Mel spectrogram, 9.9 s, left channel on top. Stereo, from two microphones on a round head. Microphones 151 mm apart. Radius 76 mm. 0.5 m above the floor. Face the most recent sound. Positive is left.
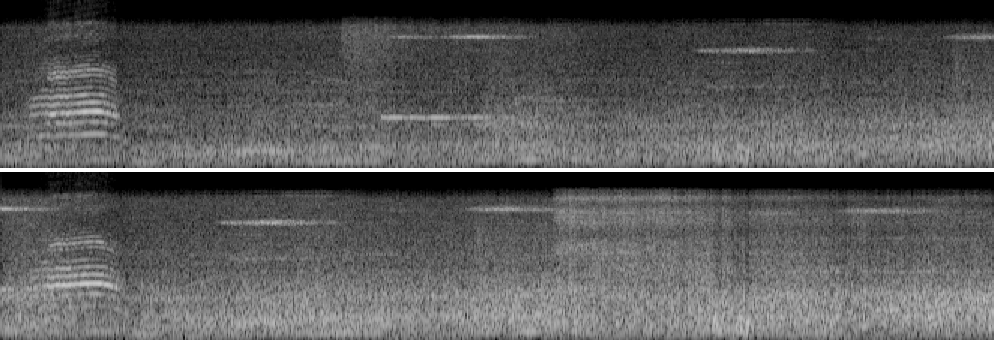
turn(degrees=30)  # may be behind; listen again after turning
